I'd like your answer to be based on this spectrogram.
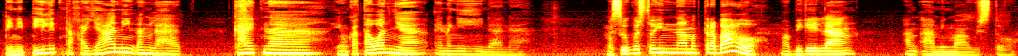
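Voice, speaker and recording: A woman's voice: deep voice, lively intonation, moderate pace, no echo. A woman with a Filipino accent giving an emotive, reflective scripted narration for a radio drama.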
